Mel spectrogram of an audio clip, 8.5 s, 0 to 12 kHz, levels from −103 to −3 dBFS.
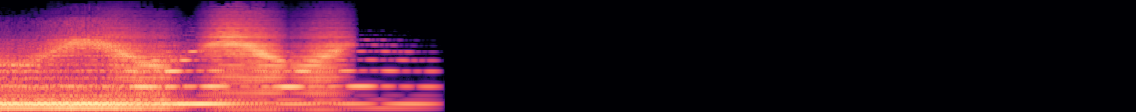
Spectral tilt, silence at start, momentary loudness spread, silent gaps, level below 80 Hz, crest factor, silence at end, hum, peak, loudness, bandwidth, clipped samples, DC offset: -5.5 dB/octave; 0 s; 17 LU; none; -52 dBFS; 14 dB; 5.2 s; none; -2 dBFS; -12 LUFS; 8.8 kHz; under 0.1%; under 0.1%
